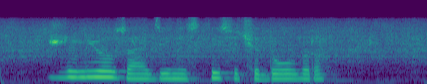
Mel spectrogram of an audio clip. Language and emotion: Russian, sad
